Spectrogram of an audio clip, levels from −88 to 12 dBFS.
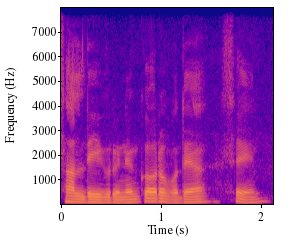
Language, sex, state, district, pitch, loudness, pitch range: Chakma, male, Tripura, Dhalai, 110 Hz, -20 LUFS, 100-120 Hz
